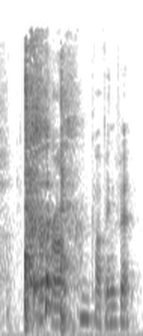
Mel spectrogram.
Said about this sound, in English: Oh, coughing fit.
